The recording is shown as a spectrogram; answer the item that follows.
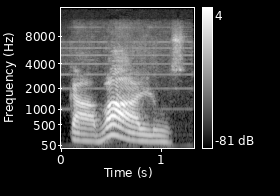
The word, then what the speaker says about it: caballus: La A de cabalus es larga, por lo tanto yo voy a leer, esto no se escribe así en latín, pero voy a leer así, cabalus, con un acento en esa A. Cabalus tiene la sílaba del medio, la penúltima, larga, porque la A está seguida de dos consonantes.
